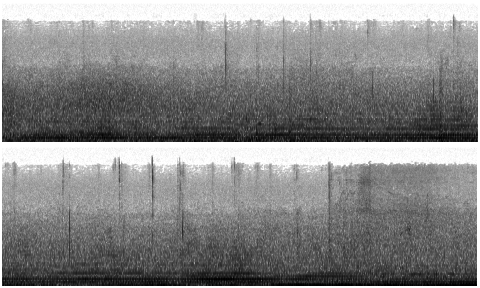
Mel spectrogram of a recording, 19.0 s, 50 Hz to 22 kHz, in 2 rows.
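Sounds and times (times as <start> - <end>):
low mechanical hum: 0.0 - 19.0.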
